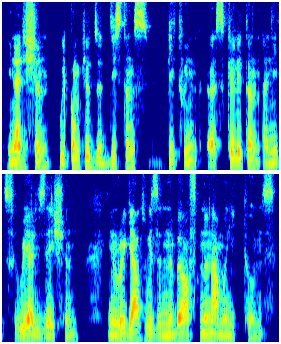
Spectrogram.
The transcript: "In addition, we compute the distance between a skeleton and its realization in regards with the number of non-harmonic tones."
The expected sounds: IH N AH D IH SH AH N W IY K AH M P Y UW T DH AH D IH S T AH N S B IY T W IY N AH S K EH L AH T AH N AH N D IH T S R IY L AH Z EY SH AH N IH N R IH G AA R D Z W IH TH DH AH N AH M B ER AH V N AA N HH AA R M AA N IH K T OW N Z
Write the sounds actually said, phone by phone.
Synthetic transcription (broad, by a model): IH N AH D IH SH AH N W IY K AH M P Y UW T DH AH D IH S T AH N S B IY T W IY N AH S K EH L AH T AH N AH N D IH T S R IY L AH Z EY SH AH N IH N R IH G AA R D Z W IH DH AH N AH M B ER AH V N AA N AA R M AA N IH K T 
